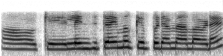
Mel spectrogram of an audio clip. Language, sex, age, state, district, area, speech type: Malayalam, female, 18-30, Kerala, Wayanad, rural, conversation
